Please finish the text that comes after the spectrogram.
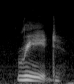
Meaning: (noun) 1. Any of various types of tall stiff perennial grass-like plants growing together in groups near water 2. The hollow stem of these plants
- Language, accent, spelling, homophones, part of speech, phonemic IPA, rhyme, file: English, US, reed, read / Reid / Reade / Read, noun / verb, /ɹiːd/, -iːd, En-us-reed.ogg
